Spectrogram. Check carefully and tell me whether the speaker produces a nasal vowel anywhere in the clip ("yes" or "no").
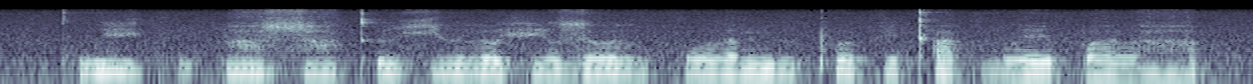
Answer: no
